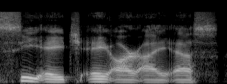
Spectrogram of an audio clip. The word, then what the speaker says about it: Charis: and it's spelled it looks like Charis it's c a r i s uh but it's pronounced Caris in the prayer time like with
